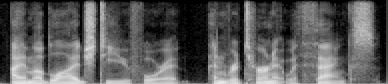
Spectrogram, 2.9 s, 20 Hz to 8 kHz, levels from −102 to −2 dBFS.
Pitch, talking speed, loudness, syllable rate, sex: 120 Hz, 245 wpm, -19 LUFS, 6.0 syllables/s, male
